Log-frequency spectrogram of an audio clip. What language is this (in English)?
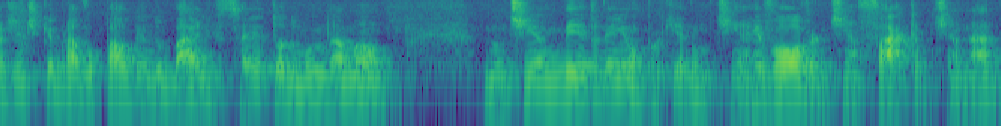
Portuguese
